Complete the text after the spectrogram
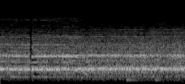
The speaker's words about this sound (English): Crowd getting behind the Lions, as you can hear, listeners. You can hear what's going on here.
